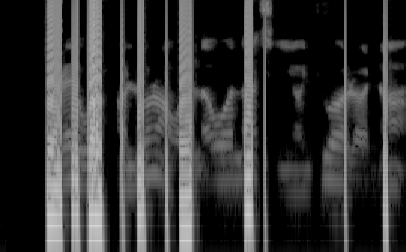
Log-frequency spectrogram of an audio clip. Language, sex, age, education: Yoruba, male, 30-45, tertiary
